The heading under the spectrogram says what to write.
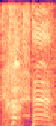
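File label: "huh huh", vocal sample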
